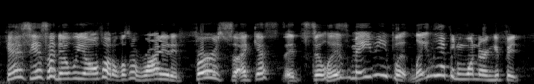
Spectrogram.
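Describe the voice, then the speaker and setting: A man's voice: very high-pitched, sing-song, fast talker, fairly bright tone, dull audio, full character voice. A man playing a rambling, self-absorbed young adventurer in an audio drama, with bumbling, old-fashioned folksy turns of phrase. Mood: rambling, fretful. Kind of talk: dramatized dialogue reading.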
